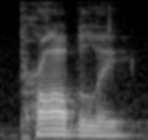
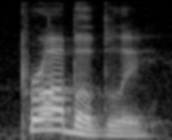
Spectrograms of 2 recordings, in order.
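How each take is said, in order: First: A syllable is dropped, making it shorter. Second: Every syllable is said in full.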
